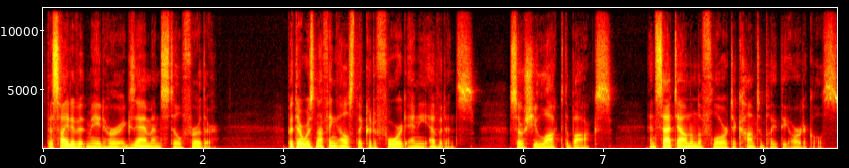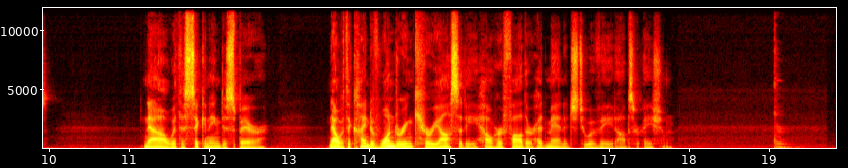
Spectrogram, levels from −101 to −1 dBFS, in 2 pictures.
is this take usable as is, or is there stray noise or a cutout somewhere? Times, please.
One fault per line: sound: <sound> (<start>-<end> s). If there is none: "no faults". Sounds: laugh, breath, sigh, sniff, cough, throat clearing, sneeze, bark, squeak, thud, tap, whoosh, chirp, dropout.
sound: thud (19.1-19.5 s)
